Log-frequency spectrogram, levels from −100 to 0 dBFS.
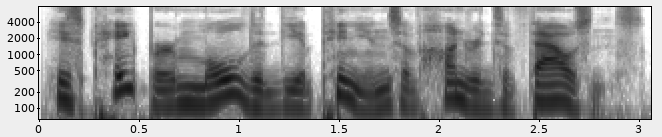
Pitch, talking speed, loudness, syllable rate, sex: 125 Hz, 175 wpm, -19 LUFS, 5.1 syllables/s, male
